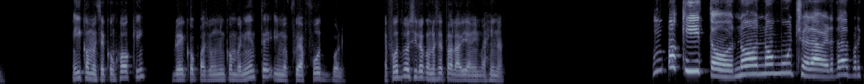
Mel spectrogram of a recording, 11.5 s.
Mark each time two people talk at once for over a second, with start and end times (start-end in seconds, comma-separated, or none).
none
